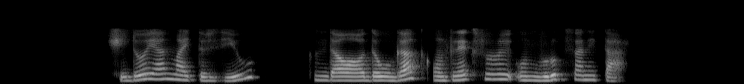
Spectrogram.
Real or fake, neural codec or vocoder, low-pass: fake; codec, 24 kHz, 0.9 kbps, WavTokenizer, large speech release; 5.4 kHz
